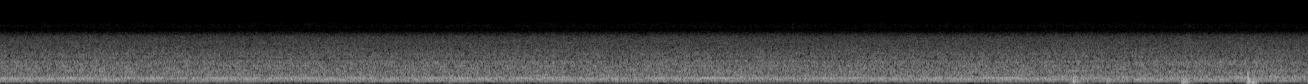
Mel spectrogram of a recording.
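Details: 1960s Phionex 16" box fan by Frigid with General Electric motor, freshly cleaned and serviced; warming up, run on high then back to low for proper speed. Steady even hum, soft air whoosh, no rattles or scraping; normal running.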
